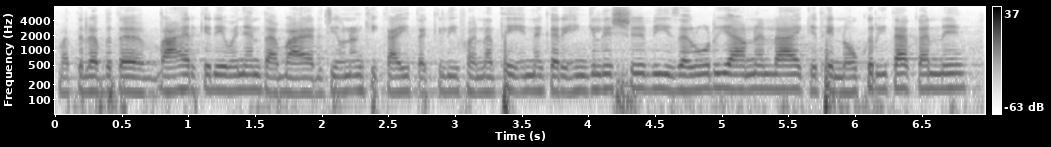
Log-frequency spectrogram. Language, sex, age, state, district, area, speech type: Sindhi, female, 45-60, Madhya Pradesh, Katni, rural, spontaneous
